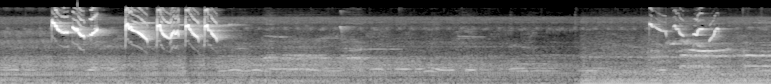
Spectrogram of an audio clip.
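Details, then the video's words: White-eye singing as a lure for other birds. Two short bursts of high, twisting, downslurred notes, a long quiet stretch with faint low tones, then a brief final phrase. "Pancingan pleci biar gacor dan ngotot."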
